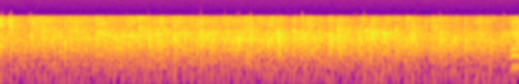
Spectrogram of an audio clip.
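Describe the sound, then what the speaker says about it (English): An audience at an authors' summit in Charleston, South Carolina, applauds for the next speaker, a steady close wash of clapping that holds for several seconds with no talking. "let's give a very warm round of applause and a great introduction to our next speaker, Marsha Friedman"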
